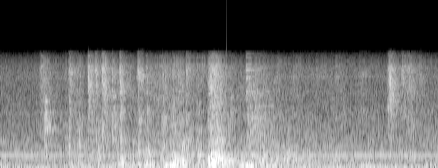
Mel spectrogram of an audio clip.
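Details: A Toy Poodle puppy runs around indoors giving low, rumbling growls amid scrabbling paws.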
